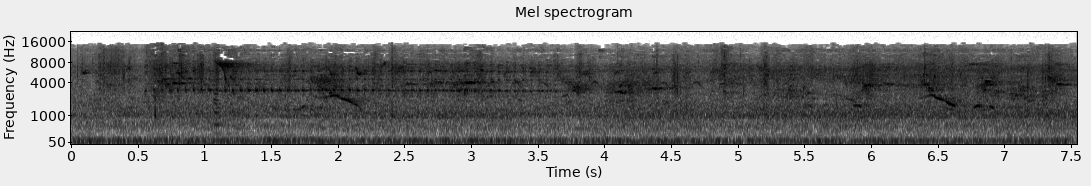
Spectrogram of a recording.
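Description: Wild birds calling outdoors: a fast thin trill for about three seconds and two short downward-sliding chirps, over a steady low rumble.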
